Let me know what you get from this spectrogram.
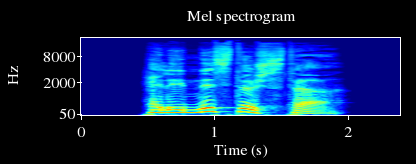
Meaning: inflection of hellenistisch: 1. strong/mixed nominative masculine singular superlative degree 2. strong genitive/dative feminine singular superlative degree
- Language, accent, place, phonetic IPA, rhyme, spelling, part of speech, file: German, Germany, Berlin, [hɛleˈnɪstɪʃstɐ], -ɪstɪʃstɐ, hellenistischster, adjective, De-hellenistischster.ogg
